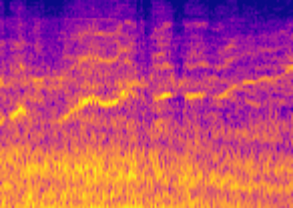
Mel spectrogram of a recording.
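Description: Losi Lasernut RC truck's electric motor whining as it drives on dirt, the high whine rising in pitch about halfway through as the throttle opens, over a steady rush of tyre and track noise.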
